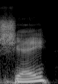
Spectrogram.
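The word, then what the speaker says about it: Skjei: name is s ke J that's how you pronounce Shay and he goes I'm here with what the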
